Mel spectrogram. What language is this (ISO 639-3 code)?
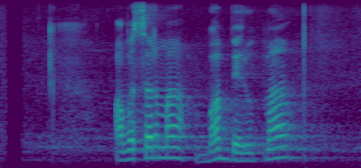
nep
